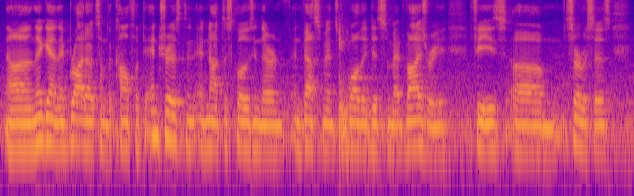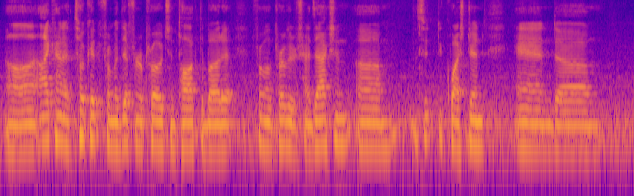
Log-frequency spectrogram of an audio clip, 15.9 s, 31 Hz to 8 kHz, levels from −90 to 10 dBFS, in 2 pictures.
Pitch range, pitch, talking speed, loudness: 120-135 Hz, 125 Hz, 180 wpm, -20 LUFS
